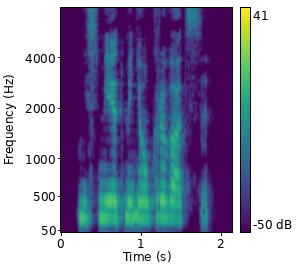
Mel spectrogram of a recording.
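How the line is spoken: Muffled curt remark. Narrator (Russian): Глухо бросил он

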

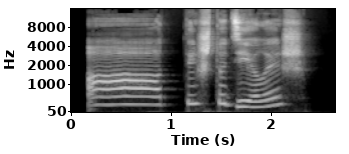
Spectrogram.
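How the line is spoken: Feigned indifference, hidden panic. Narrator (Russian): Как можно равнодушней протянула я, стараясь, чтобы голос не выдал зарождающуюся панику

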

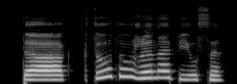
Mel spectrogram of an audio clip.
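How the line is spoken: Loud laughter. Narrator (Russian): захохотал Кан

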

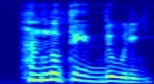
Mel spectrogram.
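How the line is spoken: Involuntary laughter. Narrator (Russian): Гарви поневоле рассмеялся

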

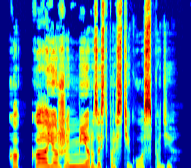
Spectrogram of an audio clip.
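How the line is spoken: Muttering cardinal. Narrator (Russian): Пробормотал кардинал

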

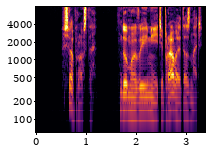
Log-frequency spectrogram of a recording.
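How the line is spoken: Sighing. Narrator (Russian): вздохнул ангел

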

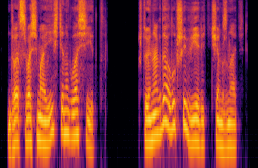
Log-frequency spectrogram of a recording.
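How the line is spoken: Sad, smiling speech. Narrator (Russian): мистер Сарацини печально улыбался и говорил

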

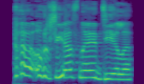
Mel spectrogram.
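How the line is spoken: Touched laughter. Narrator (Russian): рассмеялась Далила, растроганно

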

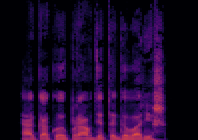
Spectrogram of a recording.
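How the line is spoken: Dry questioning. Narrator (Russian): сухо переспросил он

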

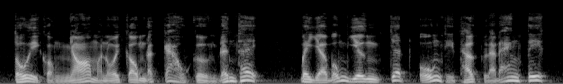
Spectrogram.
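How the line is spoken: Sighing regretfully. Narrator (Vietnamese): Gã béo mập thở dài nói

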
